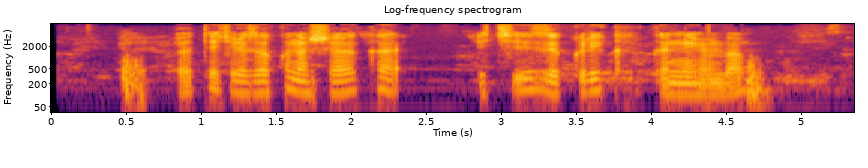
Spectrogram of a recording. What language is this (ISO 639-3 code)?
kin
